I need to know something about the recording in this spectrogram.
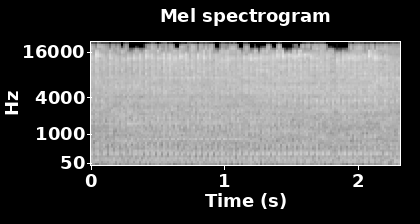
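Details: Solifer R50 four-stroke moped after fitting a new carburetor, as the old one's diaphragm caused the running fault: small single ticks over at a quick, even beat with a steady buzz and no stumbling; healthy idle.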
